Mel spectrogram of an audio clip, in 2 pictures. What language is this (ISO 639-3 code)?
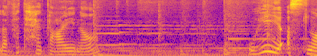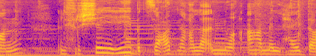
ara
